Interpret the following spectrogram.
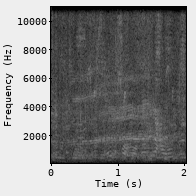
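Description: Several people nearby chatting, their voices overlapping.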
